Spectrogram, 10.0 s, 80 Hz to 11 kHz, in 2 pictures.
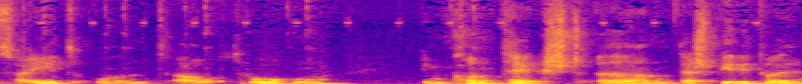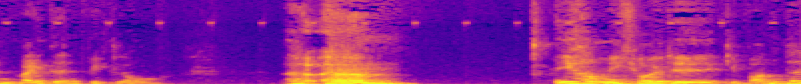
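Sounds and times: man clearing his throat: 0:06.8 - 0:07.6.

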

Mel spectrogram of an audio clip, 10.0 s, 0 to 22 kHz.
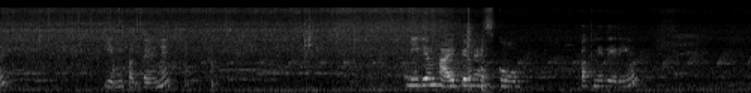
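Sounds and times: vegetables sizzling in a frying pan: 0:00.0 - 0:06.4.

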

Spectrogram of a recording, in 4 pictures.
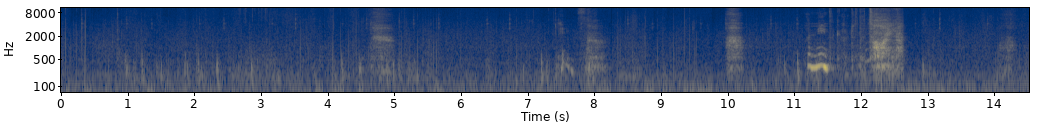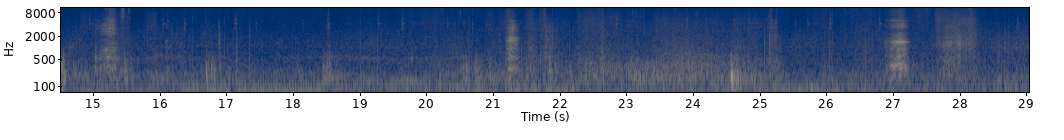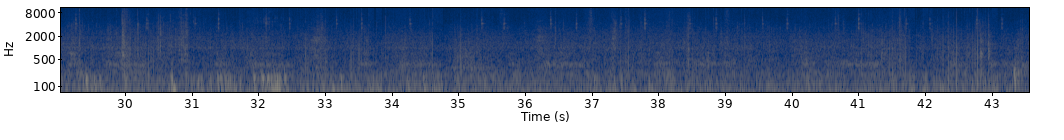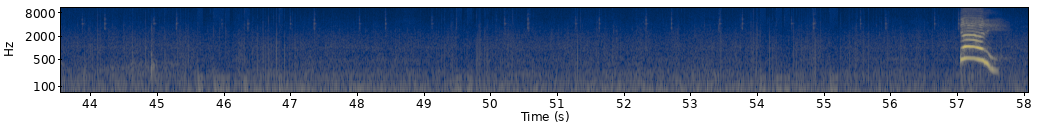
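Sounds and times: faint clicks: 0:00.0 - 0:58.0
low steady hiss: 0:00.0 - 0:58.0.

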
